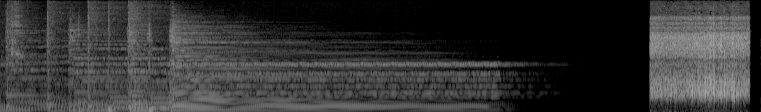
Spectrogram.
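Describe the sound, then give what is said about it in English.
A bright musical jingle rings out and fades into silence, then a loud, harsh burst of TV static hisses for about a second before cutting off abruptly. “Channel KRT, cut to static.”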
